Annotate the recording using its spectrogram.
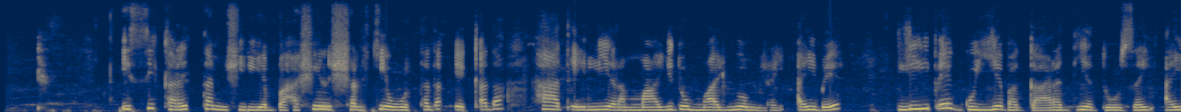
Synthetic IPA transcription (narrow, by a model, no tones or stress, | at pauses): ʔɪsːɪkɐɾɛt̪ːɐmɪʃɪɾɪjɛbɐhɐʃinʃɐlkːɪjɐwɔt̪ːɐd̪ɐɛkʼːɐd̪ɐ | haːt̪ʼe̞ːlːɪjɛɾɐmaːjɪd̪ɔmaːjɪjɔmɛɾɐjɐjbɛ | liːpʼɛɡʊjːɛbɐɡːaːɾɐd̪ɪjɐd̪oːzɐjɐj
